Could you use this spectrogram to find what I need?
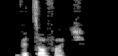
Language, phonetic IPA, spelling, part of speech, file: Polish, [vɨˈt͡sɔfat͡ɕ], wycofać, verb, Pl-wycofać.ogg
